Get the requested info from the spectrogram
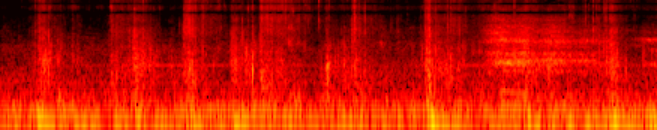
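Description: Footsteps on wood-chip mulch: a handful of uneven steps.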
